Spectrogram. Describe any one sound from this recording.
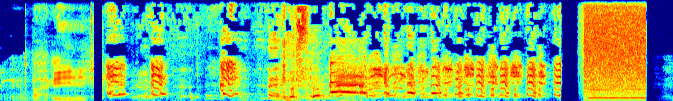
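An older man laughs loudly and heartily.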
